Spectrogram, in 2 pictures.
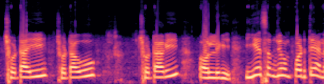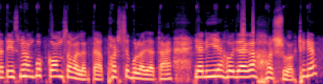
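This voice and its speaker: Guy teaching grammar, really high smooth voice, keeps asking if u got it, dry dull recording. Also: no echo. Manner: repetitive, checks understanding with rhetorical questions. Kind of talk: explaining grammar lesson to students.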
